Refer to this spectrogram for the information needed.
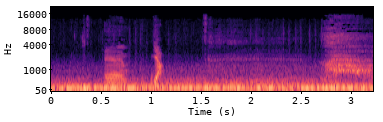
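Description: Steady low road rumble from inside a moving car fills the whole clip, with a couple of brief breathy vocal sounds near the start and a soft hiss toward the end.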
